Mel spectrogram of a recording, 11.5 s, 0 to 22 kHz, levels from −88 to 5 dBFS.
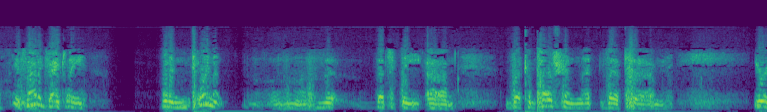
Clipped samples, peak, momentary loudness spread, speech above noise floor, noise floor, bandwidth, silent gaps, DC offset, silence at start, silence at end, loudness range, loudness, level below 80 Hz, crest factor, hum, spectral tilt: under 0.1%; 0 dBFS; 17 LU; 52 dB; -69 dBFS; 8.6 kHz; none; under 0.1%; 0 s; 0 s; 3 LU; -18 LUFS; -52 dBFS; 18 dB; none; -5.5 dB/octave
